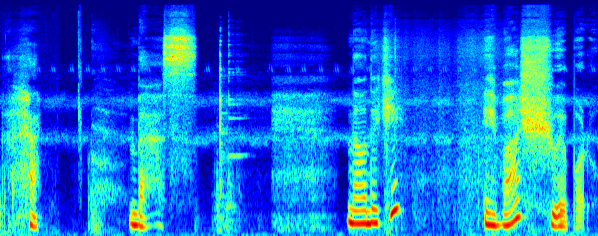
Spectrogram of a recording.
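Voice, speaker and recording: A woman's voice: medium pitch, darkish tone, slight background noise, close to an everyday voice. A woman playing a weary, devoted daughter who cares for her bedridden father, confiding and emotional in an intimate audio drama monologue. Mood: gentle coaxing.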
